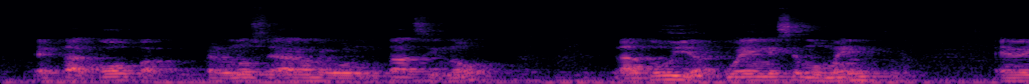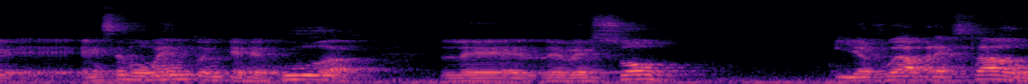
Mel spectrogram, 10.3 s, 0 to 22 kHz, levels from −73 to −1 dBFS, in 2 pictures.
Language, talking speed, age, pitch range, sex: Spanish, 165 wpm, 30-49, 110-145 Hz, male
